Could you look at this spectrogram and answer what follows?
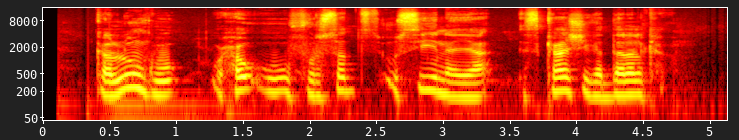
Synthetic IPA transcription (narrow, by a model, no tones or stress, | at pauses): kʰɐlːuːŋkʰʊwɑħɑuːfʊrsɐd̪ʊsiːnɐjaː | ɪskʰaːʃɪɣɐd̪ɐlɐlkʰɐ̥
